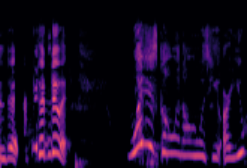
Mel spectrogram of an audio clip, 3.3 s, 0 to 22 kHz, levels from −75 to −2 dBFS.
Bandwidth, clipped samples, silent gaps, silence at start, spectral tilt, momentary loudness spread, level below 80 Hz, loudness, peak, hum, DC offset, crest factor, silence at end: 16 kHz; under 0.1%; none; 0 s; -1.5 dB/octave; 12 LU; -74 dBFS; -32 LUFS; -14 dBFS; none; under 0.1%; 20 dB; 0 s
